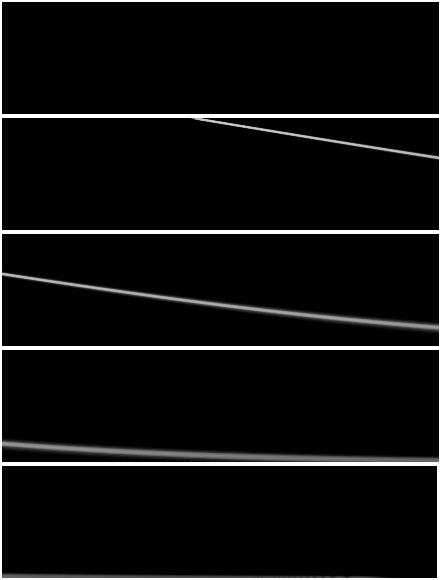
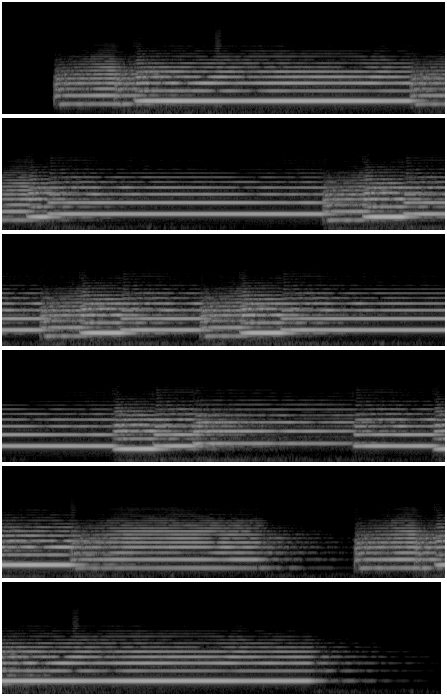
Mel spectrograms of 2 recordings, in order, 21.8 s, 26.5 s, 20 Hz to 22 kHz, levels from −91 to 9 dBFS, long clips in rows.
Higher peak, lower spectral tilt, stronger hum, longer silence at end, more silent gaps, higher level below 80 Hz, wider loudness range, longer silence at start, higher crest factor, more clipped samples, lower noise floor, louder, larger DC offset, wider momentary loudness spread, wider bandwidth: first, 0 dBFS vs -20 dBFS; second, 3 dB/octave vs -5 dB/octave; neither; first, 8.7 s vs 0.85 s; neither; first, -66 dBFS vs -80 dBFS; first, 21 LU vs 3 LU; first, 6.1 s vs 0.5 s; about the same, 16 dB vs 12 dB; neither; first, under -90 dBFS vs -76 dBFS; first, -7 LUFS vs -31 LUFS; neither; first, 25 LU vs 8 LU; second, 3.1 kHz vs 4.6 kHz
